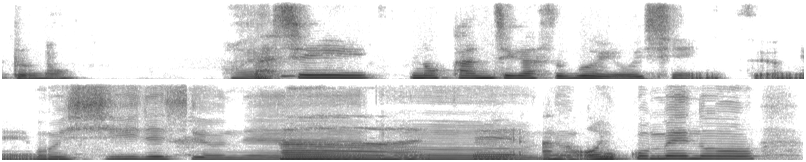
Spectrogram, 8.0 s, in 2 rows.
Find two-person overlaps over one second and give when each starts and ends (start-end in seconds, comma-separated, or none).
5.4-7.2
